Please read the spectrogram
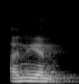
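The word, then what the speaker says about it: onion: अनियन, प्याज हम जिसे कहते हैं, अमूमन हम गलत प्रोनाउंस करते हैं, और ओनियन हम इसे कहते हैं, बट ये अनियन होता है जो श्वा साउंड से शुरू होता है।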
